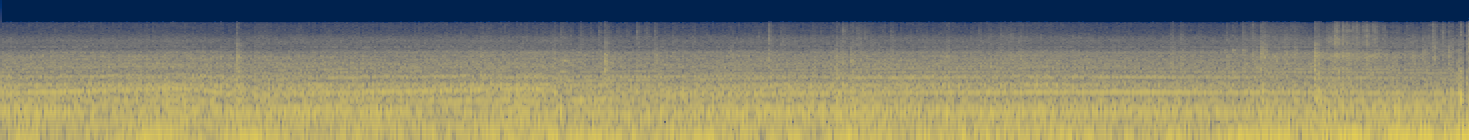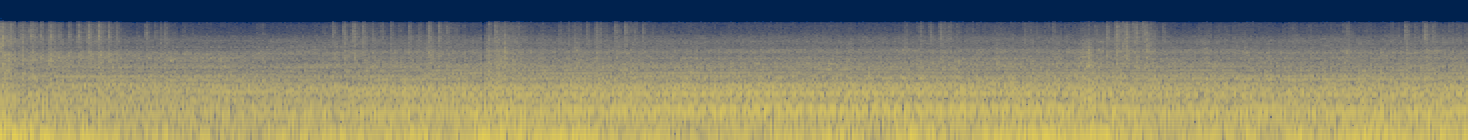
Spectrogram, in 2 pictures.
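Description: Mercedes-Benz Citaro city bus's rear-mounted engine idling steadily while the bus stands still, with a few short hisses around the middle.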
